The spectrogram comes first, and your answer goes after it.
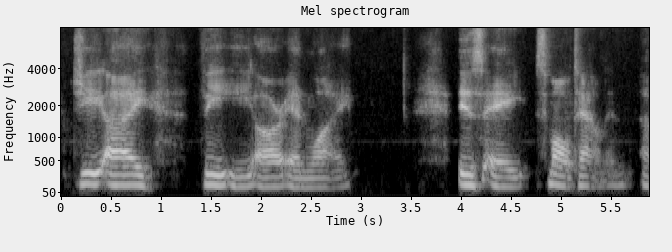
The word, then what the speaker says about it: Giverny: it in your notes g vernee or again if you're from indiana gavirni g-i-v-e-r-n-y is a small town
